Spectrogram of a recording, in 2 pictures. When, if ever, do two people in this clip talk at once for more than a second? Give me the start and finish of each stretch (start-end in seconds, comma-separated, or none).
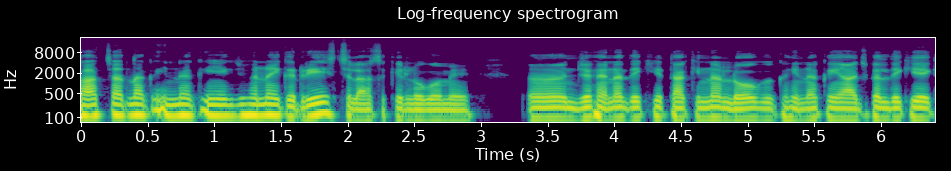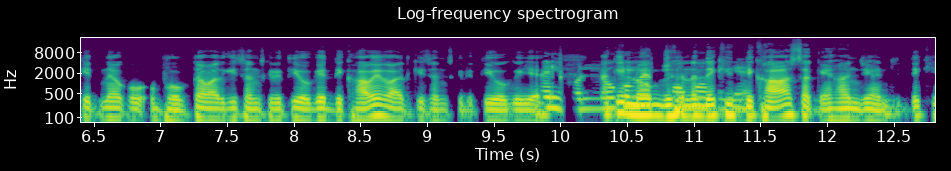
9.6-11.4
